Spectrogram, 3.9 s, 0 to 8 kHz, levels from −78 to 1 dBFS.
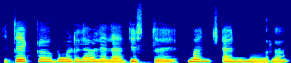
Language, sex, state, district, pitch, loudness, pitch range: Marathi, female, Karnataka, Belgaum, 230 Hz, -22 LUFS, 215-245 Hz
